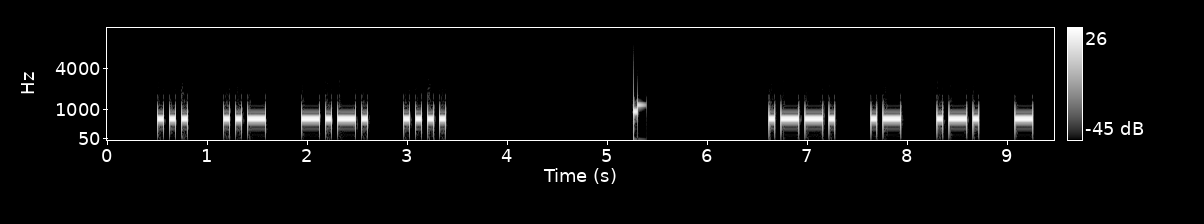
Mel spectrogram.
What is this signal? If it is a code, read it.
Morse code, heard as a keyed tone, about 21 wpm, spaced as for 15 wpm, 700 Hz. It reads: SUCH PART
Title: 2x Character Spacing - Top 300 Words - 20wpm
